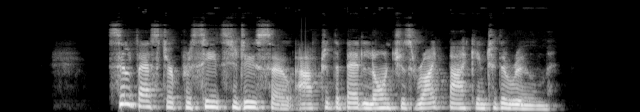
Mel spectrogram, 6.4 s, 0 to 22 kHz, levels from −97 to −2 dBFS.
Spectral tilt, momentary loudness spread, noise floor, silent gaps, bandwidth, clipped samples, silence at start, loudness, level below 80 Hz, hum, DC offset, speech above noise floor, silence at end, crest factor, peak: -6 dB/octave; 5 LU; -58 dBFS; none; 9 kHz; under 0.1%; 1.1 s; -15 LUFS; -56 dBFS; none; under 0.1%; 44 dB; 0.9 s; 14 dB; -2 dBFS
